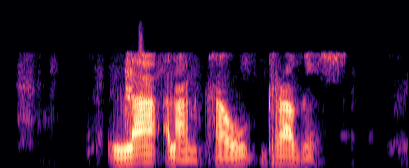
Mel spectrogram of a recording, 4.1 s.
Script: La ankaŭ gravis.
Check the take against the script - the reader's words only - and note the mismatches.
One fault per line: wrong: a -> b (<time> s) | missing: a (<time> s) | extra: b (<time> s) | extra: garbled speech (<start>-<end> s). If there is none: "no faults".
no faults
